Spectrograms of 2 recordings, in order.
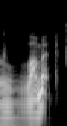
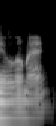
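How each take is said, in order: First: "Lumet" as LUM-it, t sounded; anglicized pronunciation. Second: "Lumet" as loo-MAY, silent t; French-style pronunciation. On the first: Vlogger offering the other pronunciation, "Lumet" as LUM-it. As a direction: say "Lumet" to rhyme with "summit". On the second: Vlogger naming the film's director, French-style "Lumet" as loo-MAY. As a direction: say "Lumet" to end in an "ay" sound. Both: Shown as a demonstration. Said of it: "depending on how you pronounce it".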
